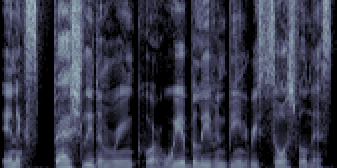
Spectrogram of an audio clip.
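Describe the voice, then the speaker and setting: A man from Haiti, a real estate developer talking as a podcast guest in a calm, plain-spoken way, often restarting. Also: on the low side, fast, no room sound, clean studio sound. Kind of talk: casual interview.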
